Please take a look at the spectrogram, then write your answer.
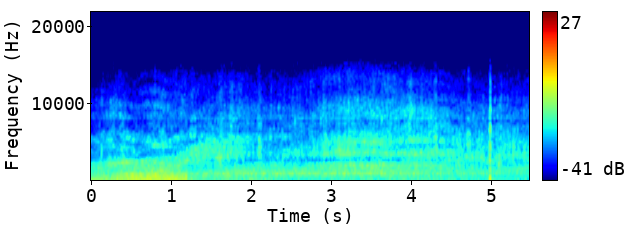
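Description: Cars racing past at high speed on a road, a loud rushing roar that swells at the start then settles into a broad steady whoosh of passing traffic.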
